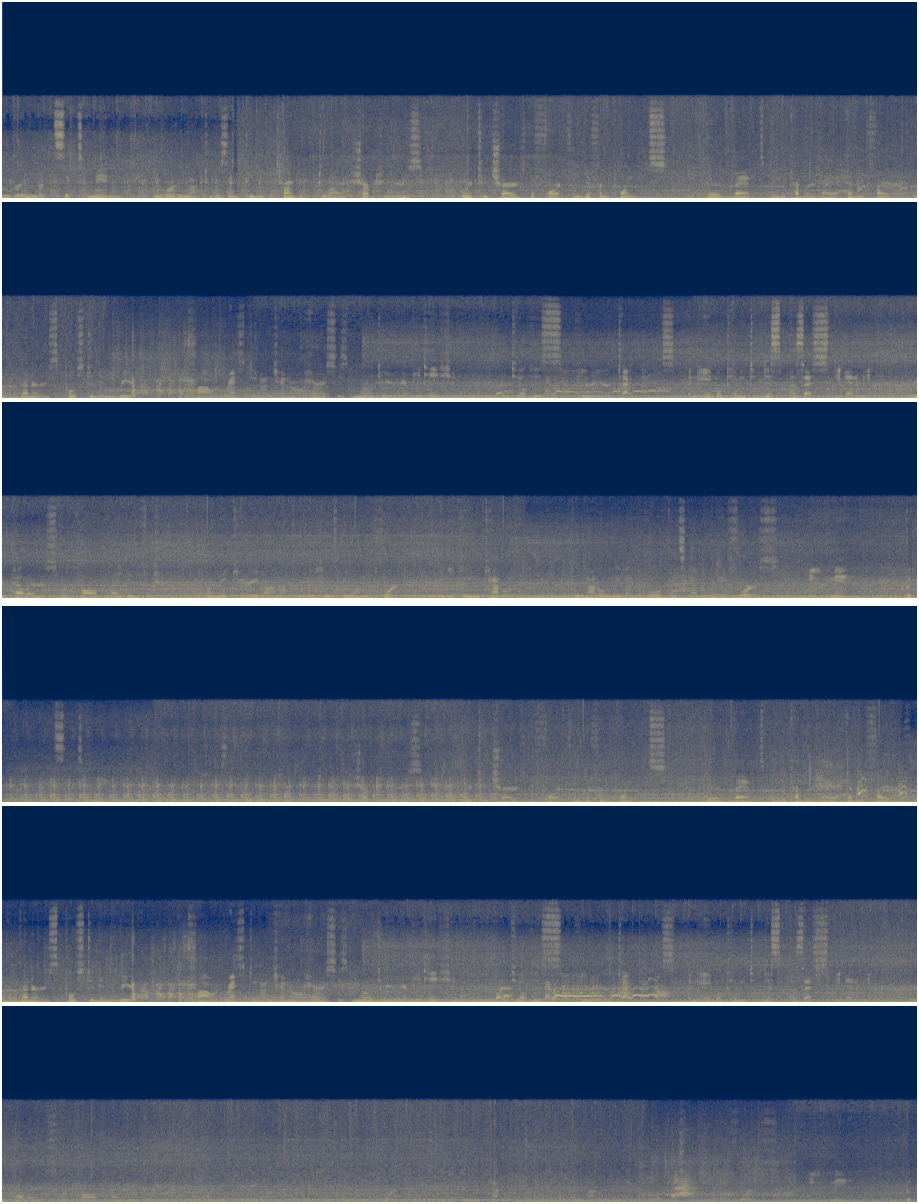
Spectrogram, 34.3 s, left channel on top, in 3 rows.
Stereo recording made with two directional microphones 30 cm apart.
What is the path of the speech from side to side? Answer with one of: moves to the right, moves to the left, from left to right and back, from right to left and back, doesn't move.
from left to right and back.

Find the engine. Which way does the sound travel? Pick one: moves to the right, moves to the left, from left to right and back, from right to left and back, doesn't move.
moves to the left.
